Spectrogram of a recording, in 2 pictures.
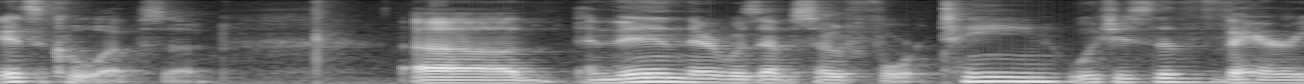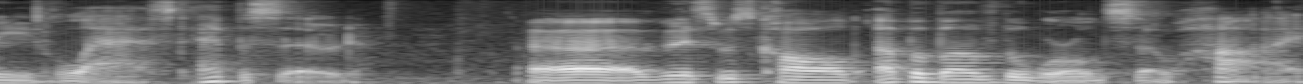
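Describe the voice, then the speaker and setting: With a Southern accent, a man talks with ordinary pitch variation over noticeable background noise. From US South, Tennessee. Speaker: YouTube film and TV reviewer. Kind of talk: casual solo review monologue. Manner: casual, with frequent filler words.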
